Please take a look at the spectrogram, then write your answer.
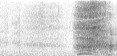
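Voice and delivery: acted big weary exhale; storybook puff of exhaustion; exhausted sigh. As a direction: heave a tired donkey's sigh. Tired donkey at the market.

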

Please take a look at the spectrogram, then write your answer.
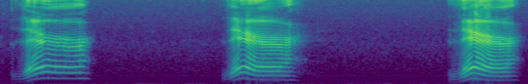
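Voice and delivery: loud, high-pitched calls, one per word; excited pointing. Real, not acted. Pointing excitedly at object in sky.

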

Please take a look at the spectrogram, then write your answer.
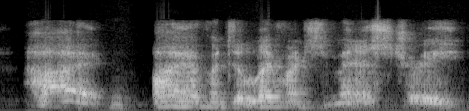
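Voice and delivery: demon voice. Pretend. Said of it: "you start sounding like a demon".

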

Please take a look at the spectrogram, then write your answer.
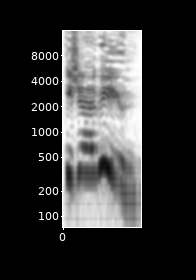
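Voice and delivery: إيجابي opened loud and high on glottal i; hamza pronounced. Shown as a demonstration. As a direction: punch the first glottal i of إيجابي. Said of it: "ضروري أن ننطق بها".

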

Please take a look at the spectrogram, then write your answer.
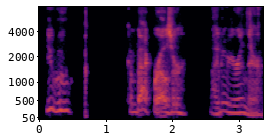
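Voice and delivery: high sing-song call to a lost window; playful coaxing. Pretend. Tutor calling to a vanished browser window, playful high coaxing. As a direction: coax it back like a pet.

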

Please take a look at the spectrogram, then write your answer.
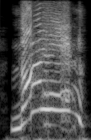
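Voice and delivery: very high loud scream of no; shrill loud no; frustrated shout. Real, not acted. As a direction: scream it at the screen. Loses again.

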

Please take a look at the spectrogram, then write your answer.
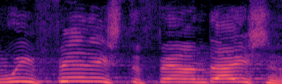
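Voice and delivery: high, jubilant exclamation; mock cheering. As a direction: imitate an excited crowd without screaming. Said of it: "Screaming and cheering".

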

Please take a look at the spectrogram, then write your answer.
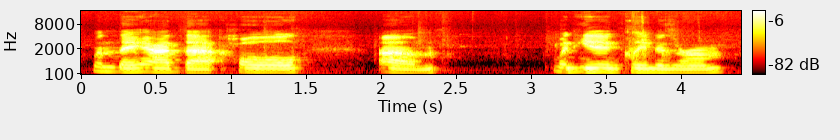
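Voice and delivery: plain reading voice

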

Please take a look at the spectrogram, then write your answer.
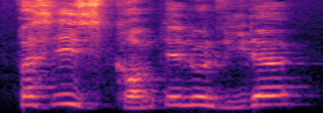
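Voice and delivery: loud, high called question; high-pitched hailing call. A narrator's reading. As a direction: shout the question across the distance. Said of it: "rief der Wunschhase".

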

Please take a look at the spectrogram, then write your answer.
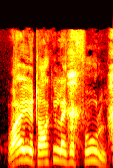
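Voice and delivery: ordinary delivery

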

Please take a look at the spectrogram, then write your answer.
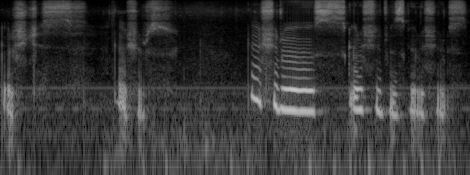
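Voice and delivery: unvoiced whispered goodbye. Character whispers a menacing goodbye.

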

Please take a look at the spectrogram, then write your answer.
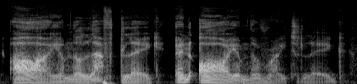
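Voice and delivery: very low, slow menacing voice; slow boss-creature rumble; deep monster limb voice. Acted. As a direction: growl it like a giant's leg. Voicing the boss limbs.

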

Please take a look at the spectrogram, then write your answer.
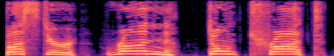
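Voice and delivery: put-on high, desperate girl's plea; Mindy begging. A narrator's reading. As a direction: beg the dog to run. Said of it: "Mindy begged".

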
